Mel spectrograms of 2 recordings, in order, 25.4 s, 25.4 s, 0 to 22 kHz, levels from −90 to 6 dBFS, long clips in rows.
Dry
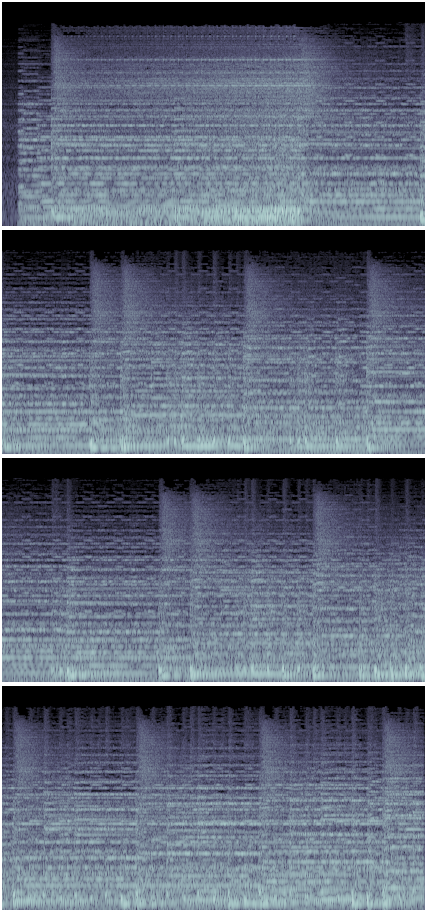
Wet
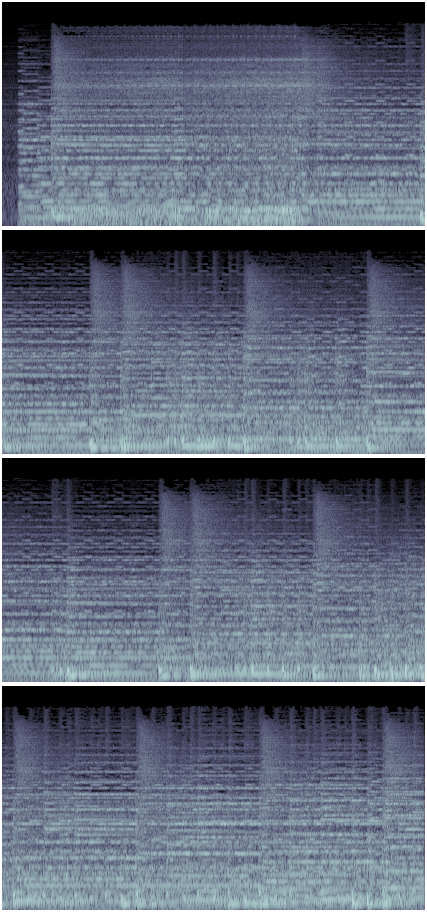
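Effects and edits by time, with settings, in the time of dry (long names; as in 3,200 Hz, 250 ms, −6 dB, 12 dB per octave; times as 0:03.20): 0:02.72–0:04.74: string-ensemble chorus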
